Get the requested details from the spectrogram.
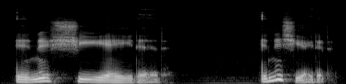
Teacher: The second T is between vowels, so we pronounce it like a fast D.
